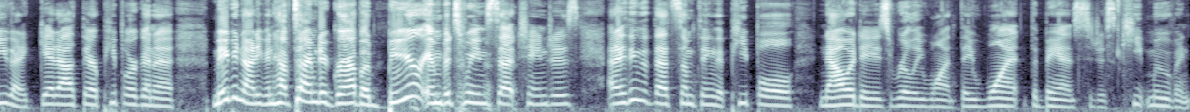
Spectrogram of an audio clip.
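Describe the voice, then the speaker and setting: Smooth-voiced woman radio host. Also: medium pitch, a bit bright, dry recording. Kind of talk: radio interview.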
